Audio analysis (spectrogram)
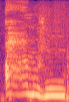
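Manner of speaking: aïe, genou cogné, voix qui monte; s'exclamer de douleur soudaine; cri de douleur. Real, not acted. Se cogne le genou en entrant. (petit cri de douleur)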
